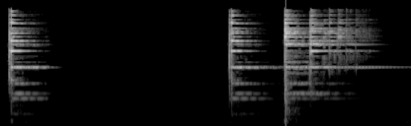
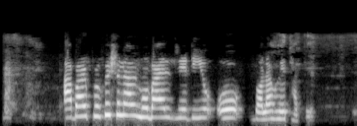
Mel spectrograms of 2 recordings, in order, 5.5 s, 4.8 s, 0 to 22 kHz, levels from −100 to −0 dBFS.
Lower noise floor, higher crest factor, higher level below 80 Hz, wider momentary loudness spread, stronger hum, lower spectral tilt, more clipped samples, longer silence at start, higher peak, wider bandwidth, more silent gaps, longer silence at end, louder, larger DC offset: first, -64 dBFS vs -50 dBFS; first, 28 dB vs 14 dB; second, under -90 dBFS vs -66 dBFS; first, 19 LU vs 10 LU; neither; second, 9 dB/octave vs -4.5 dB/octave; neither; about the same, 0.1 s vs 0.05 s; about the same, 0 dBFS vs -2 dBFS; first, 16 kHz vs 7.4 kHz; first, 0.85-3.03 s vs none; first, 0.75 s vs 0.6 s; second, -20 LUFS vs -15 LUFS; neither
